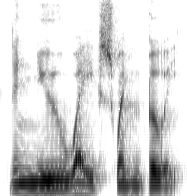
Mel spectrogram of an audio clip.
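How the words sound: Buoy is said the American way.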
